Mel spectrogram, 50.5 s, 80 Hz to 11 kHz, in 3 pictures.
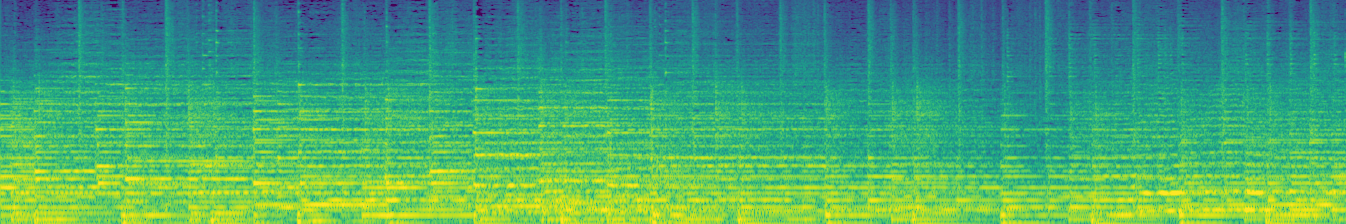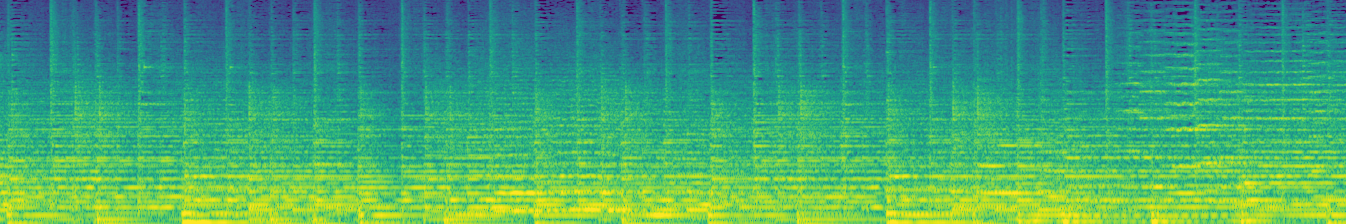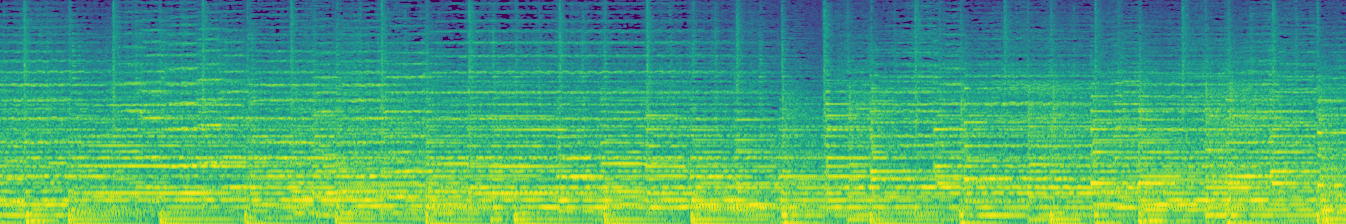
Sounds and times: Music: 0.0s - 50.4s.

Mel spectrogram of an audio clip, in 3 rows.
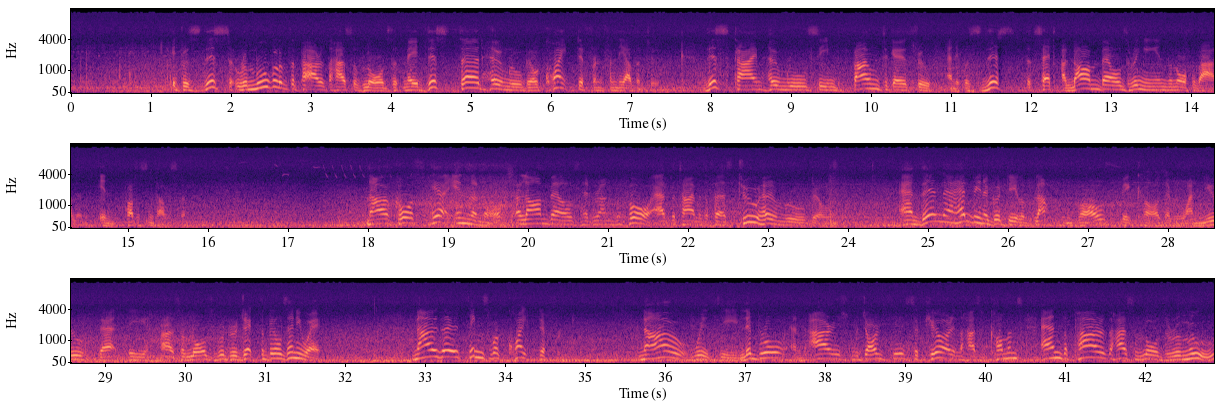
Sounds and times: Outside, urban or manmade: 0.0s - 42.8s
Speech: 1.3s - 15.8s, 18.0s - 23.9s, 24.6s - 31.7s, 32.8s - 34.6s, 35.7s - 42.8s.

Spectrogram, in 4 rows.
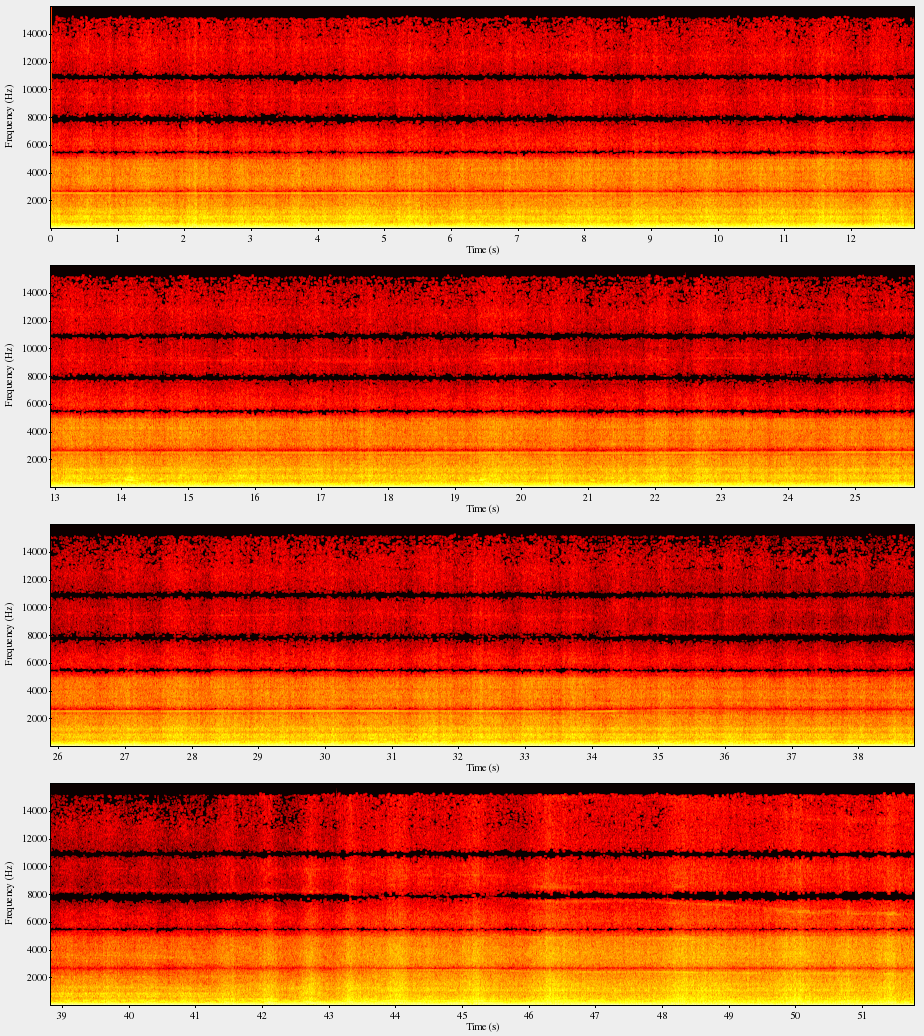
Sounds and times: Outside, rural or natural: 0.0s - 51.7s
Propeller, airscrew: 0.0s - 51.7s.

